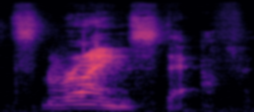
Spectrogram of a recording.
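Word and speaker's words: Rimestaff: as well as kaldrick the rhyme shots rhyme staff yeah that's the pronunciation very nice card especially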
